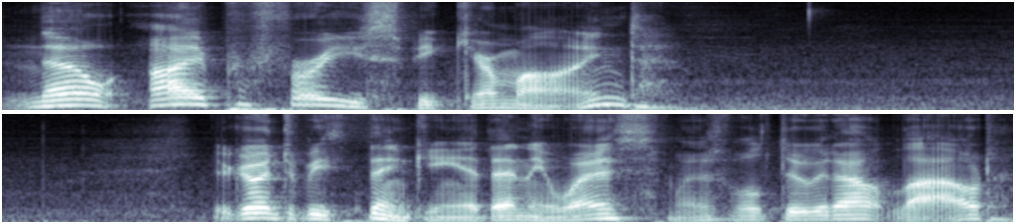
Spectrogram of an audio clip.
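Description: A man's voice: mid-range voice, very animated, a little slow, vocal fry, pauses often, fairly bright tone. A man hosting a roleplay game playthrough, commenting and voicing his choices in a casual way. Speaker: gaming host. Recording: game ambience faintly behind voice.

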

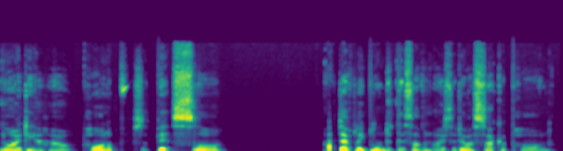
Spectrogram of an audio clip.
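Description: Croaky man muttering through a chess game. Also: mid-range voice, normal speed, dark tone. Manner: thinking aloud, muttering over moves. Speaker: chess streamer. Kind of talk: live game commentary.

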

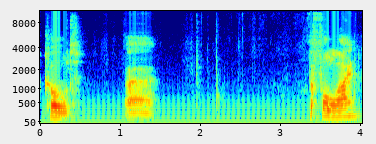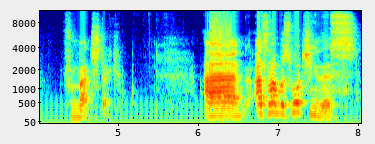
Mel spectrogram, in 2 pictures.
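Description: A man in his forties hosts a casual review, speaking slowly in a fairly high-set voice. His delivery is halting, and he often checks in with a tagged question at the end of a statement. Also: fairly bright tone. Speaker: host, film reviewer. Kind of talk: casual spoken review to camera. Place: small indoor set with curtain backdrop.

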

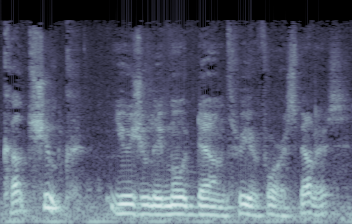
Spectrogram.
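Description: Mellow-voiced man reading poetry, noisy recording. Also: medium pitch, a little slow. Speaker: poetry reader. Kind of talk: literary poem reading.

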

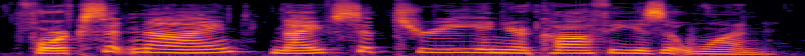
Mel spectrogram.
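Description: A woman voices a sharp-tongued sister who teases her brother with blunt, dry jabs. Her voice sits at an ordinary middle pitch for a woman. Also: expressive, normal speed, lightly acted. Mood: teasing. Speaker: supporting character in a radio drama. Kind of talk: live radio drama acting.

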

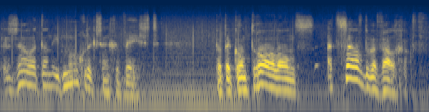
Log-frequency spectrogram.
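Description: An actor playing a determined, earnest spaceship commander in an old Dutch radio drama, speaking emphatically. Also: male voice, medium pitch, big pitch swings, unhurried, creaky, faint music behind. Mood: resolute. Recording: noisy vintage radio play recording.

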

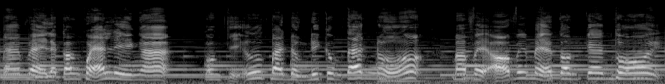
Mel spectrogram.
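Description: A woman's voice: on the high side, moderate pace, over music, natural voice. A woman voicing an earnest little boy devoted to his mother in a cartoon drama. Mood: innocent.

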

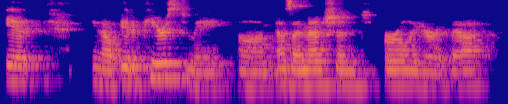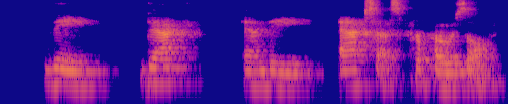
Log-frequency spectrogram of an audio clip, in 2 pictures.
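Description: A middle-aged woman chairs a town planning board in a meeting room, her low voice slow and deliberate. she weighs each point with lots of um's. the sound is roomy and echoey, picked up from well across the room. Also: steady tone, distant mic. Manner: measured and careful, many filler pauses.

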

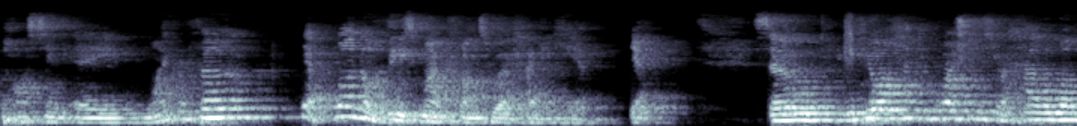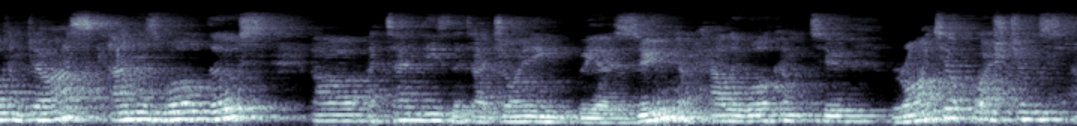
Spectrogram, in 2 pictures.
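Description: A man moderating a school panel discussion, halting with many fillers. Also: medium pitch, mellow. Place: large conference hall. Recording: roomy hall, distant mic, dull sound.

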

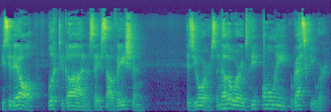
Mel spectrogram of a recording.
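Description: Earnest pastor preaching in an echoey room. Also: male voice, mid-range voice, unhurried. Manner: earnest, animated, swings between loud urging and soft prayer. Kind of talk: short video sermon to camera. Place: bright home room with windows, indoors. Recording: echoey room, faint music behind.

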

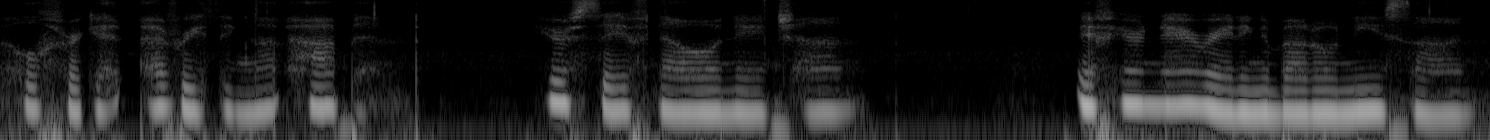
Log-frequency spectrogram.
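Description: A woman playing an eerie, aloof young vampire girl in an amateur anime dub audition, breathy, languid and hushed. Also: on the high side, no room sound. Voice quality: breathy, whispery.

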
